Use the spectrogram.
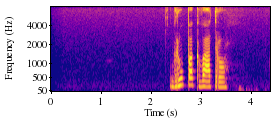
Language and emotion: Russian, neutral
